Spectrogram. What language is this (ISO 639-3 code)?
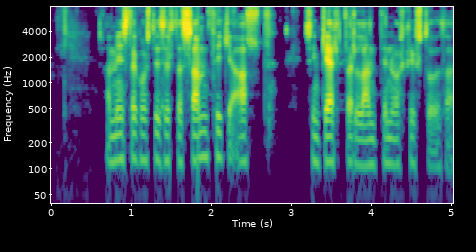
isl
